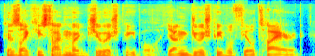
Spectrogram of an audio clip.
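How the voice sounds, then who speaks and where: A man's voice: fairly low pitch, fast talker, no room sound. A man giving casual reaction commentary on a video.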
